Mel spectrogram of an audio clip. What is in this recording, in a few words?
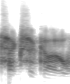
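"Texaco", English, UK; CallSign; DCS; Allied Flight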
